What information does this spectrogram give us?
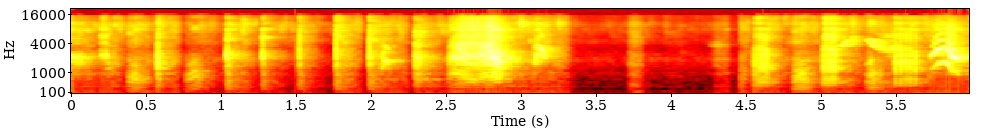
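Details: Javan myna, tutor and lure recording: short harsh clicking notes about twice a second, a loud grating burst, a short pause, then rising squeaky notes.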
